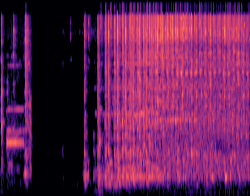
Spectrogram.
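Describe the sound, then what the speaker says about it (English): A sewing machine stitches a quilt block: two short starts separated by a silent pause, then a close, steady, rapid mechanical whirr of needle strokes that runs to the end with no talk. "Now that sounds like it's sewing."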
